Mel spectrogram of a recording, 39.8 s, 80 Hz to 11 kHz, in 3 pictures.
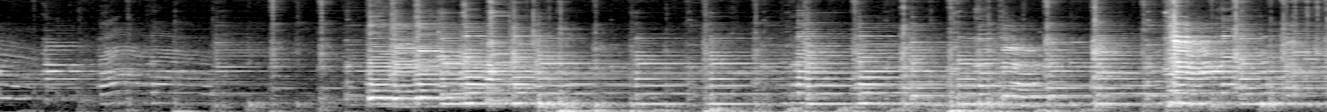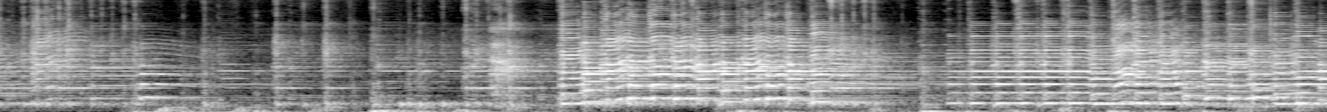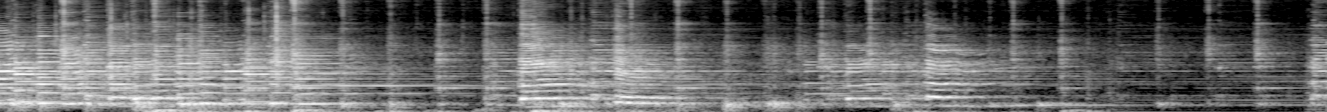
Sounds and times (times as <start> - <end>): Carnatic music: 0.0 - 39.8
Sitar: 0.0 - 39.8
Tabla: 0.0 - 39.8.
